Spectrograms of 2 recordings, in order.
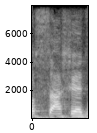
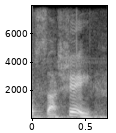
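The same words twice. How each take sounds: First: "sachet" said SASH-et; listeners' pronunciation. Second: "sachet" said sa-SHAY; local pronunciation. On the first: Presenter quoting listeners' version, "sachet" pronounced SASH-et. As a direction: end "sachet" on a short -et, SASH-et. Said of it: "that you call sachet". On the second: Presenter giving the local version, "sachet" pronounced sa-SHAY. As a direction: end "sachet" on an open -ay, no t sound. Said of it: "is what we call sachet". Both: Shown as a demonstration.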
